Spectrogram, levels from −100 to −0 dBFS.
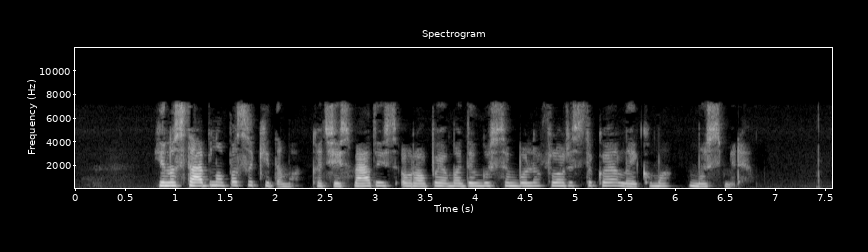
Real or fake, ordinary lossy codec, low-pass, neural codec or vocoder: real; MP3, 48 kbps; 7.2 kHz; none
